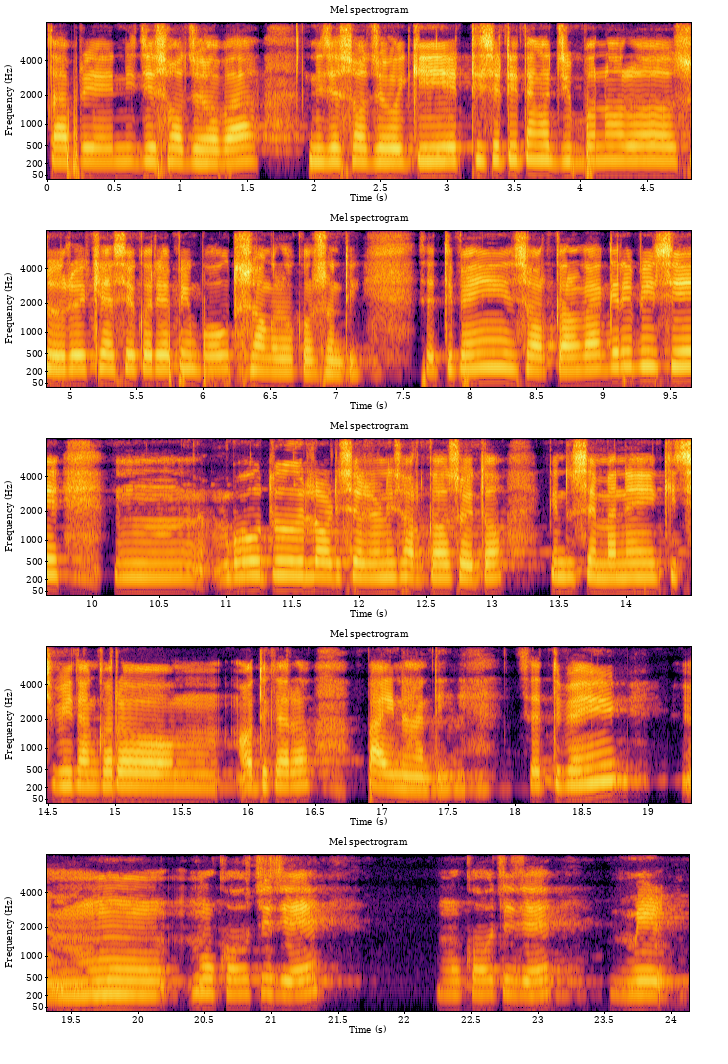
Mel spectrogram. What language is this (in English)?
Odia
